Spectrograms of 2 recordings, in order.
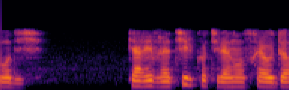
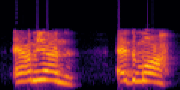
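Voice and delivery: high, loud cry for help; urgent full-voiced appeal; desperate shout; 12 semitones higher, 14 dB louder than usual. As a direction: yell to a companion for rescue. Harry calls desperately for help.

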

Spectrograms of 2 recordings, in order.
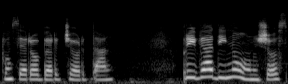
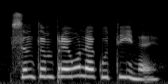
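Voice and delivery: higher call across the distance; a moderate narrated shout; shouting back; 6 semitones higher than usual. A narrator's reading. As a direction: call after her as she rides away. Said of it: "strigă Robert Jordan".

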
